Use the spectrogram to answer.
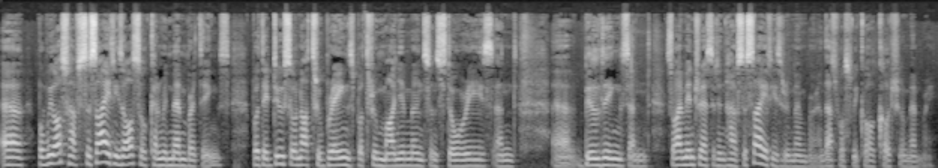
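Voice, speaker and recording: A woman's very deep, low voice with a dark, mellow tone and ordinary pitch variation, fairly quick, on a very clean recording with a silent background. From Ireland. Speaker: professor of comparative literature. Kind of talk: radio interview.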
